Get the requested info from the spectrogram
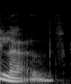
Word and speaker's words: love: Vamos aproveitar que é dia dos namorados, que nós estamos falando de amor, para caprichar na pronúncia dessa palavra que não é love, não é love, é love. Love. L-O-V-E. Bom, o E não é pronunciado.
